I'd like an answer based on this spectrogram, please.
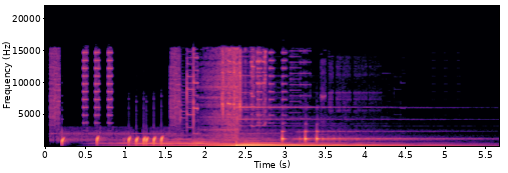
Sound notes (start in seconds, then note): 0.5 symbols popping; 0.6 bright music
